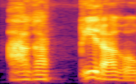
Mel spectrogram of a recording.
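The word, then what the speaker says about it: ἀγάπη: 그 다음 마지막에는 사랑의 가장 극치를 보여주고 있는 한계를 뛰어넘은 사랑, 바로 아가페 사랑인 것입니다. 헬라어 원어로는 아가삐라고 그러는데 아가페라고 보통 우리가 발음을 하는 것이 바로 그 사랑의 근본적인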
